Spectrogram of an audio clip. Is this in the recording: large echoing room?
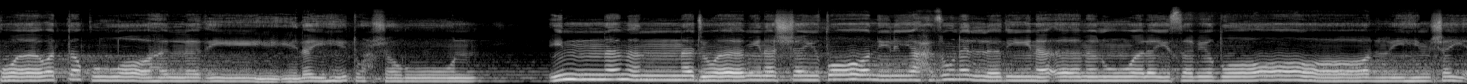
yes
